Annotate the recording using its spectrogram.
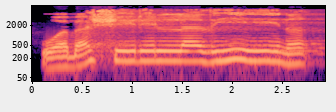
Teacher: ada panjang dua ketukan pada huruf zal yang berharakat kasrah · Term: mad tabi'i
